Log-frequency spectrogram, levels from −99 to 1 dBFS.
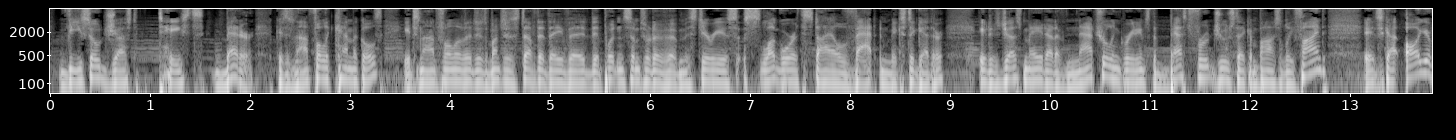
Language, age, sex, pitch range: English, 30-49, male, 95-125 Hz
